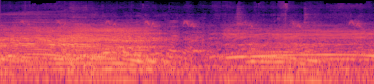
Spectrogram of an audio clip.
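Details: Sahiwal calves being sold at Ambari cattle market, Parbatipur, Dinajpur, Bangladesh; two drawn-out moos, one early and one later, sound through loud chatter of buyers and sellers.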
